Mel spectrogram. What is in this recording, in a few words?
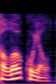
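"colloquial", US English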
